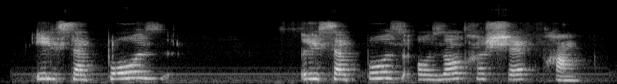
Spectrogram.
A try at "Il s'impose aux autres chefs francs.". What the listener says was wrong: Ouais, c'est bien, très bien.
